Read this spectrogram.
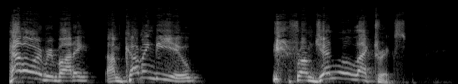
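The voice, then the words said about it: Poor George W. Obama impression. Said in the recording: “how is your George W. Obama impersonation coming along? ... it's very poor so far ... when you do, hello, everybody, that is exactly George W. Obama”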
